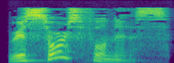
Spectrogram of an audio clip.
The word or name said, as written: resourcefulness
